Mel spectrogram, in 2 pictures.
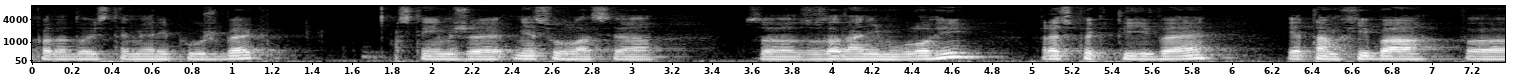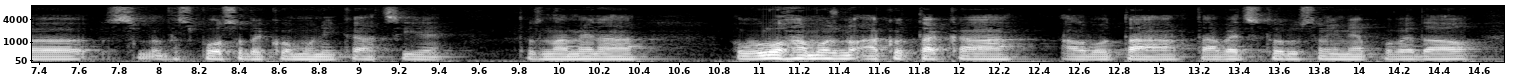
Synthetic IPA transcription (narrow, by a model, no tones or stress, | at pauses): pɔʋɛd̪aɟd̪ɔist̪ɛjmɪɛɾipuːʒbɛk | st̪iːmʒɛɲɛsuːɦlasɪa | zzɔzad̪aɲiːmuːlɔɦiɾɛspɛkt̪iːʋɛ | jɛt̪amxiba | fspʊɔsɔbɛkɔmunikaːt͡siɛ | t̪ɔznamɛnaː | uːlɔɦamɔʒnɔʔakɔt̪akaːalɛbɔt̪aːt̪aːʋɛt͡sk̚t̪ɔɾuːsɔmimjapɔʋɛd̪al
